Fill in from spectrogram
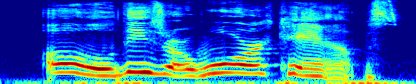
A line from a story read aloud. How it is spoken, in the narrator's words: exclaimed Freddie when he saw the white tents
